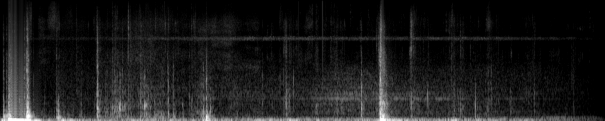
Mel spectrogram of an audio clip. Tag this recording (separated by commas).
Insect, Cricket, Animal, Wild animals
